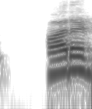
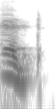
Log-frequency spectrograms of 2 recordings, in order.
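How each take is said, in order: First: The word is said with two syllables. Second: The word is said with one syllable. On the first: The speaker calls it wrong. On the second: The speaker calls it right.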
